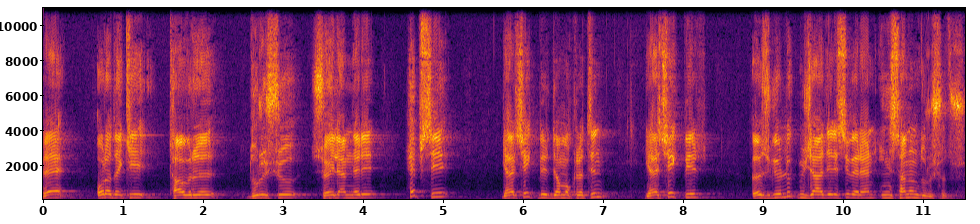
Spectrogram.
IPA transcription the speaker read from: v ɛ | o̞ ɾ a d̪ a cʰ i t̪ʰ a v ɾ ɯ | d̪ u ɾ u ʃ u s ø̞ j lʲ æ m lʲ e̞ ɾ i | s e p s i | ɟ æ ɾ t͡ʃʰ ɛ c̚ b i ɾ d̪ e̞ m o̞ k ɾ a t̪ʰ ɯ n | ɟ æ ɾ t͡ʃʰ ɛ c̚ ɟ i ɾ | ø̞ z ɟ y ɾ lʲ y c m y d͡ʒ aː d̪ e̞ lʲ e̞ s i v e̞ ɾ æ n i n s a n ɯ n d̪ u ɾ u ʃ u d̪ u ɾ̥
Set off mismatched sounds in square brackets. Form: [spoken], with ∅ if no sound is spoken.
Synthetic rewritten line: v ɛ | o̞ ɾ a d̪ a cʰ i t̪ʰ a v ɾ ɯ | d̪ u ɾ u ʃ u s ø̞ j lʲ æ m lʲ e̞ ɾ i | [h] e p s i | ɟ æ ɾ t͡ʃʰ ɛ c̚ b i ɾ d̪ e̞ m o̞ k ɾ a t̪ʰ ɯ n | ɟ æ ɾ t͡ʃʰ ɛ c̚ [b] i ɾ | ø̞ z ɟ y ɾ lʲ y c m y d͡ʒ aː d̪ e̞ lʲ e̞ s i v e̞ ɾ æ n i n s a n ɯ n d̪ u ɾ u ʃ u d̪ u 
